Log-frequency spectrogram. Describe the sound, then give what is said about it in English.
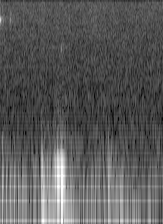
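A male cat purrs close to the microphone while rubbing against a person's leg, a low, steady rumbling with a few soft clicks and bumps as its tail smacks against the mic, and no voices. “You're purring, but you're not saying anything.”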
